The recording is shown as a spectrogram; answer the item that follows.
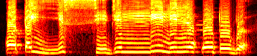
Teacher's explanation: اب جب ہم وقف کریں گے تو یہاں پر با کو جھٹکا دیں گے کیونکہ یہ حروف قلقلہ ہے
